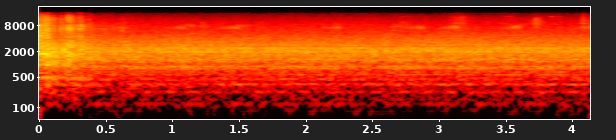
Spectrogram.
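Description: Steady, faint background hiss with a low hum and no distinct events.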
